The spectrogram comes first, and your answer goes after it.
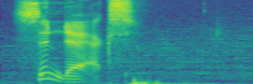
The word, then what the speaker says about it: Syndax: Syndax. Rhymes with syntax.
